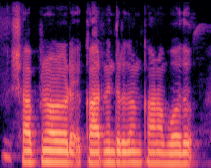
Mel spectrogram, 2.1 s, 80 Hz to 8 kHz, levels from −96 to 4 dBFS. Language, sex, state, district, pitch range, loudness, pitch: Kannada, male, Karnataka, Koppal, 140-150 Hz, -16 LUFS, 145 Hz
